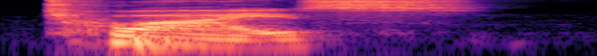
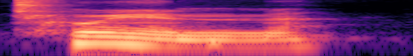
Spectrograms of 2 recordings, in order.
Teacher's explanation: Lembrando que o T é aspirado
